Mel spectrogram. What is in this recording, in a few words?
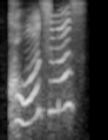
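SKILL, Japanese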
